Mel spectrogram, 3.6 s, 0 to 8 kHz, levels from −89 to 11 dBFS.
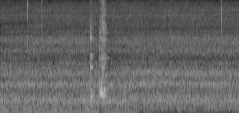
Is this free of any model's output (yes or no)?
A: yes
